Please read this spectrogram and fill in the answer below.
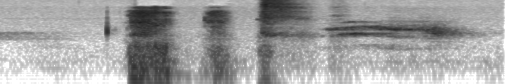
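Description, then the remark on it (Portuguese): A pet parrot lets out a few loud, harsh squawks in quick succession, then a wavering whistled note, with no one talking. “Eu tô ouvindo o teu papagaio subindo, aí né, demais.”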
